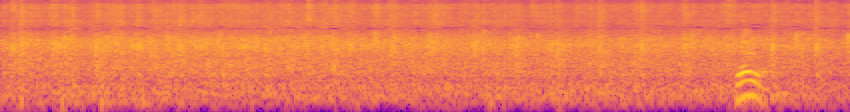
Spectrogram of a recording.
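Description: Large audience applauding steadily, a sustained even wash of clapping; a man's voice comes back in near the end.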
